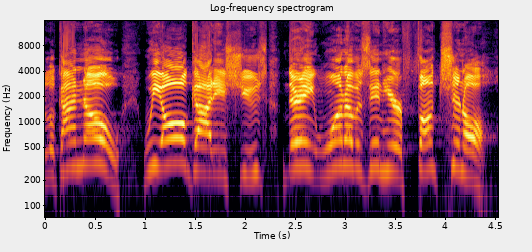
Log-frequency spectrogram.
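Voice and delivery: loud, high-energy pulpit voice; preaching. Real, not acted. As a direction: punch it out to the whole congregation. Preaches at full force.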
